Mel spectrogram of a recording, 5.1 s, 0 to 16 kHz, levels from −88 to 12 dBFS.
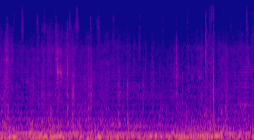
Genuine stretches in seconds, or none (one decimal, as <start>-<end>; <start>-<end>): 3.5-4.3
